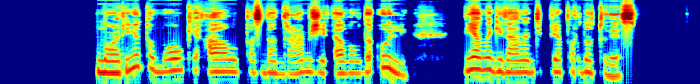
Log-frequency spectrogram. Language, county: Lithuanian, Kaunas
